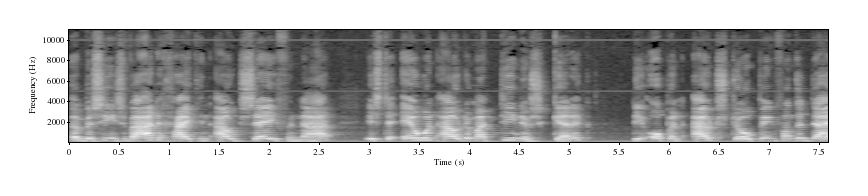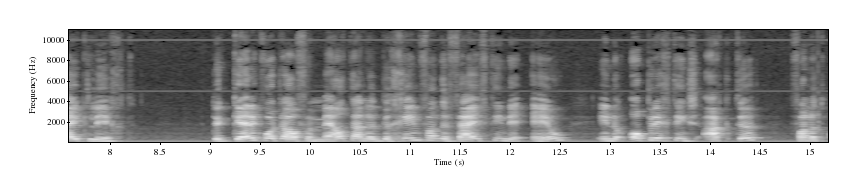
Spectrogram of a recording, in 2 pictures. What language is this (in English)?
Dutch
